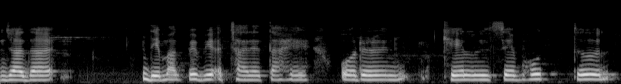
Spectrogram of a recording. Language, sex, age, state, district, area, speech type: Hindi, female, 18-30, Madhya Pradesh, Ujjain, rural, spontaneous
